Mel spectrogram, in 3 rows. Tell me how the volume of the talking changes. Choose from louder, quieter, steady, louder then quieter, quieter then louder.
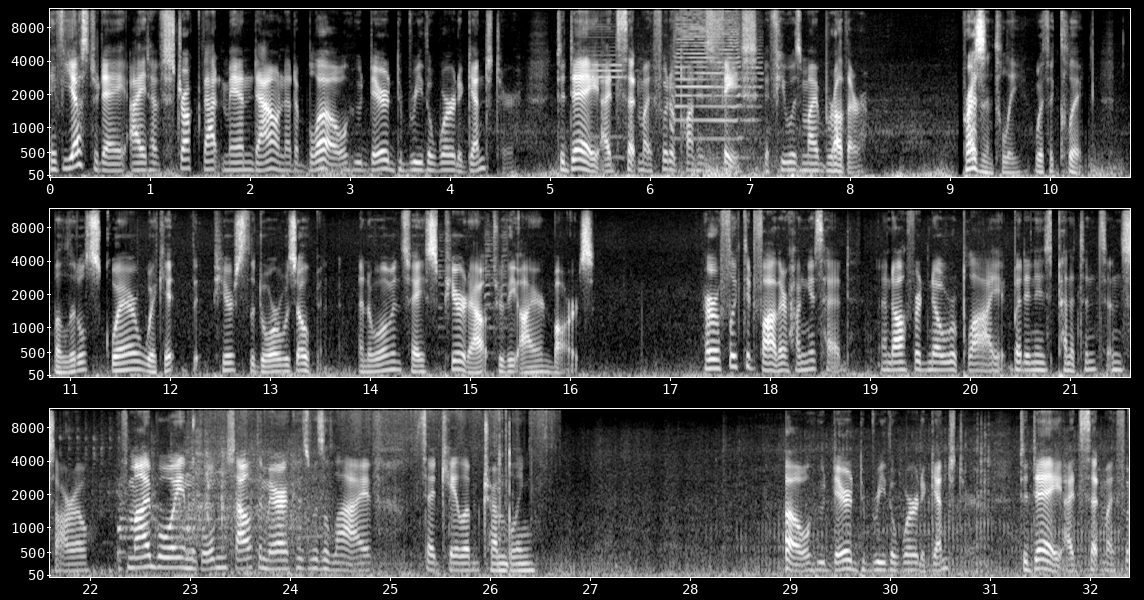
steady.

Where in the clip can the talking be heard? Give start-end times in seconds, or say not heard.
0.0-8.2, 9.2-16.2, 17.4-26.5, 28.9-32.3.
